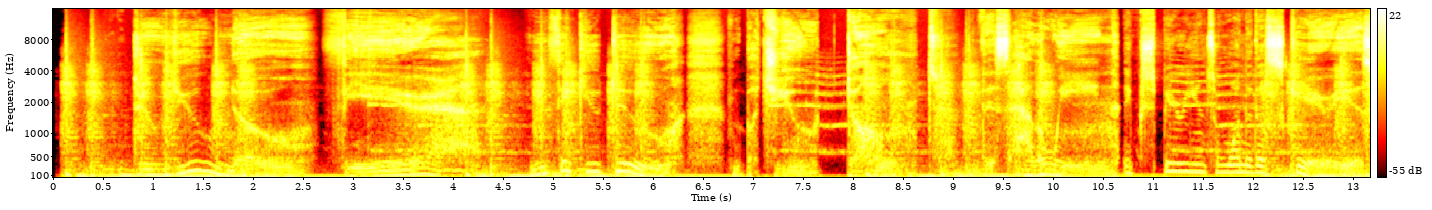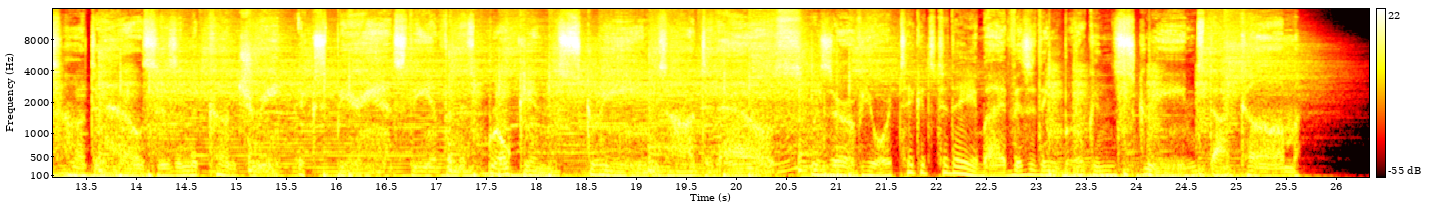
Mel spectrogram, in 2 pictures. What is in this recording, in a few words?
Haunted House Voice Over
